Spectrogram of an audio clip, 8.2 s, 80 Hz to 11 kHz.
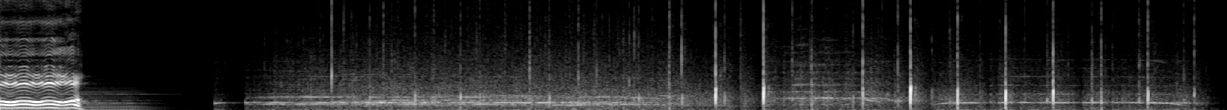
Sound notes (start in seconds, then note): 1.4 audience applauds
